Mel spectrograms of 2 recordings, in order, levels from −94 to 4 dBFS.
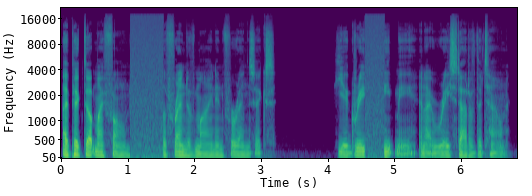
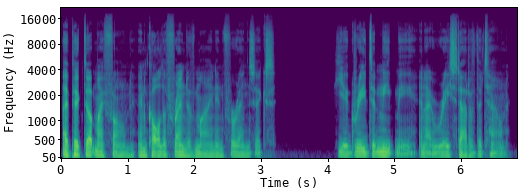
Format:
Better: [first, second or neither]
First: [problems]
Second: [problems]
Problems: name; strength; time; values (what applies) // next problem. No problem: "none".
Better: second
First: audio cutting out; filled with static; at 1 s for 0.5 s and at 4.5 s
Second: none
